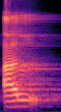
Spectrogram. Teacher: লামের আওয়াজটা আটকায় তো আল যদি বলি তাহলে দেখা যায় যে জিহ্বার আগার অংশটা কোন একটা জায়গায় আটকায় ওই জায়গাটা হলো সামনের উপরের দাঁতের মারি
